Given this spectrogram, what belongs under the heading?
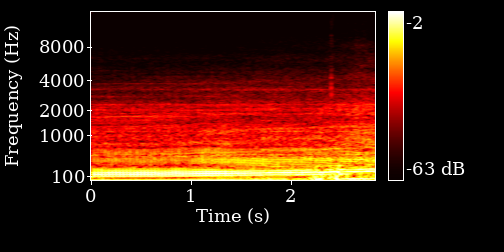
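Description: A motorcycle engine drones steadily while being ridden uphill toward Kurseong on a cool, rainy day, with a continuous low rumble that holds level and then roughens briefly near the end.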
